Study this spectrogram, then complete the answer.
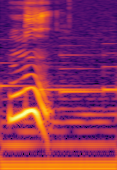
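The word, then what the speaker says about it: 二: Itchy উচ্চারণ হচ্ছে itchy. ঠিক আছে। ইচি একটা দাগ থাকবে। ওকে। দুই হচ্ছে নি।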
